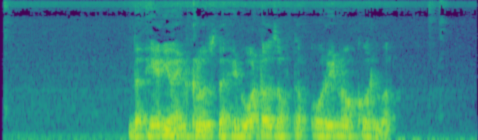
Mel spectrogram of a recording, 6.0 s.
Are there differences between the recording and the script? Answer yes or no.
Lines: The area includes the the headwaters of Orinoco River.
yes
